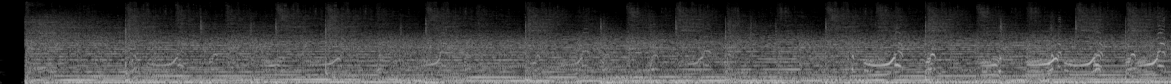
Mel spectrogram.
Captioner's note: goose calls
